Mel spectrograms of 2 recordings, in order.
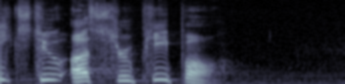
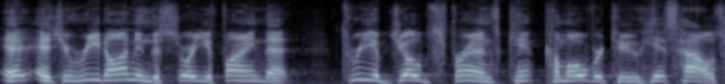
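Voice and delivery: normal talking voice

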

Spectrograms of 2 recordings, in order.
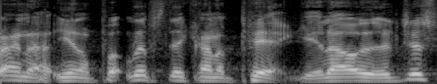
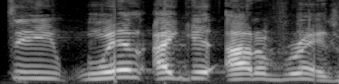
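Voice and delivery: ordinary talk, nothing marked

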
